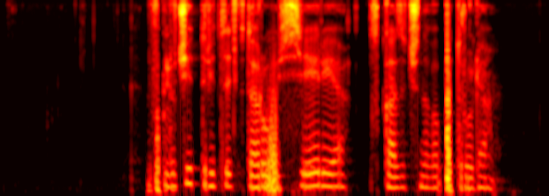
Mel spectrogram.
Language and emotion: Russian, neutral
